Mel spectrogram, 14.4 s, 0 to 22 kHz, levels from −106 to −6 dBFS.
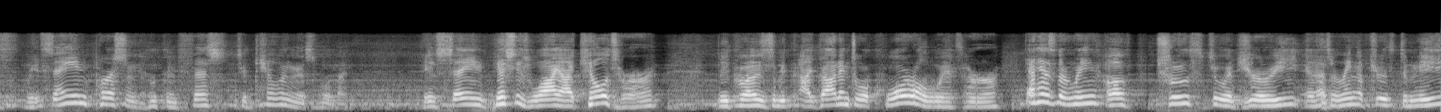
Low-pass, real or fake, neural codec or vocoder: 7.2 kHz; fake; codec, 24 kHz, 1 kbps, SNAC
